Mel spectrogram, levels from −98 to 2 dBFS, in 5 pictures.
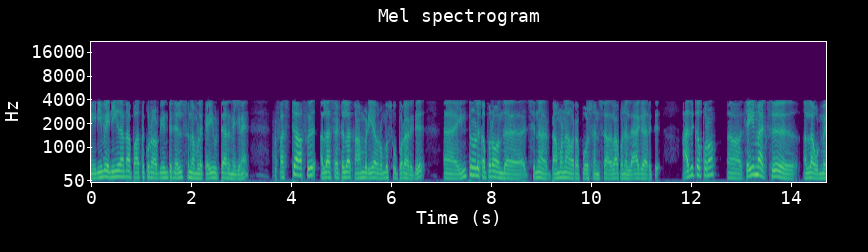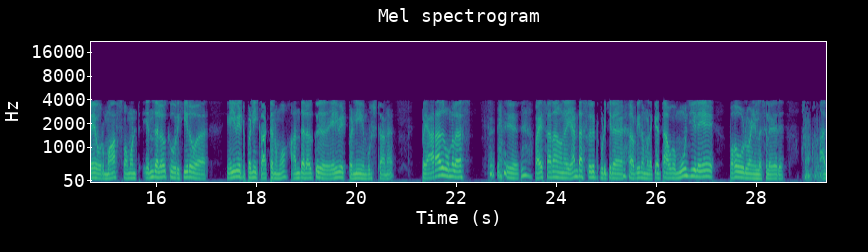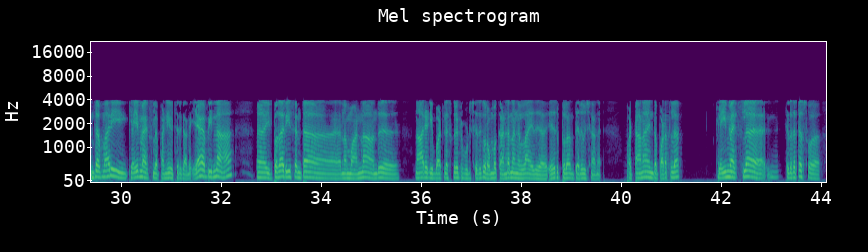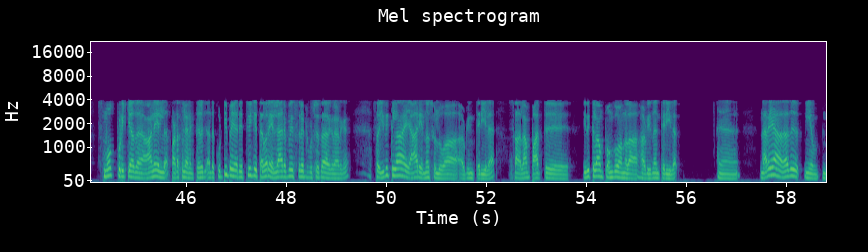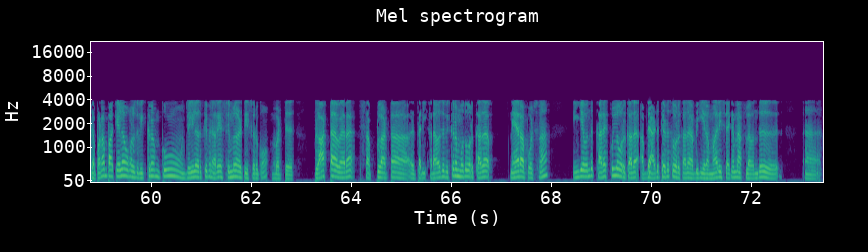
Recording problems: garbled, watery; badly; nothing above 4 kHz
abrupt cut into speech; at the start

